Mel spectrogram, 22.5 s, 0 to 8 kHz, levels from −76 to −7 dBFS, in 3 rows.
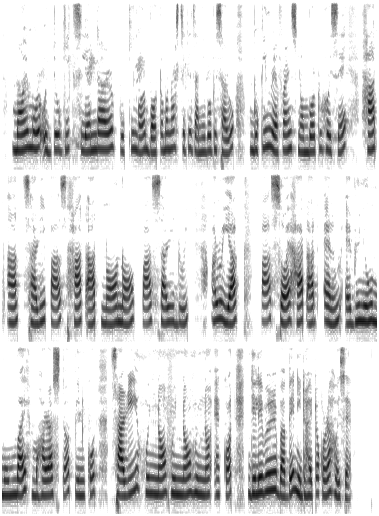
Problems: none marked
